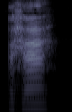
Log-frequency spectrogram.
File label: "aháa", Apatani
